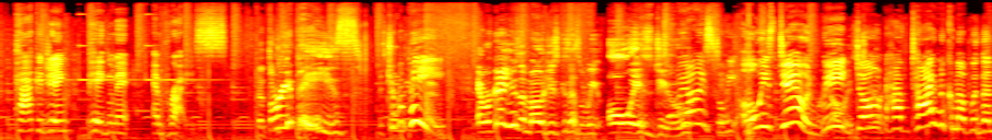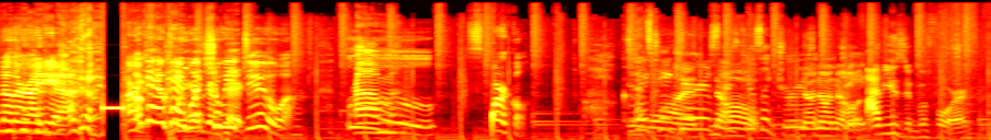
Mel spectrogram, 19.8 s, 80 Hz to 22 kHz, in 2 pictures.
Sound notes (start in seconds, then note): 9.9 laughing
